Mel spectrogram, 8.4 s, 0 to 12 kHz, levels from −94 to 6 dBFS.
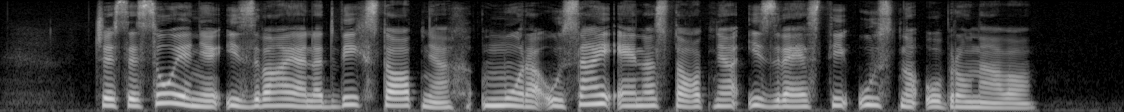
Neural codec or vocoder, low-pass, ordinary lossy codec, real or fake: none; none; none; real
